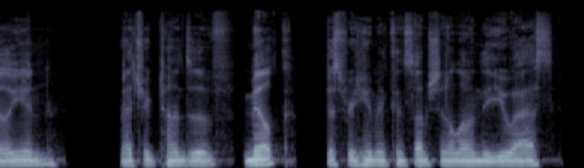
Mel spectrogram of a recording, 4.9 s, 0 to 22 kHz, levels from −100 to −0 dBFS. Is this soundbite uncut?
no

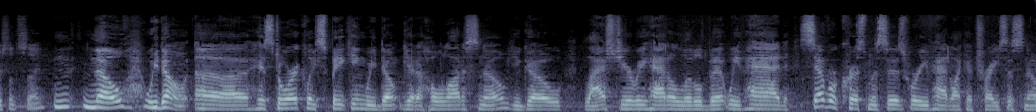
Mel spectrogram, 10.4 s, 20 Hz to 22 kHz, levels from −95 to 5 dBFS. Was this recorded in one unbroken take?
no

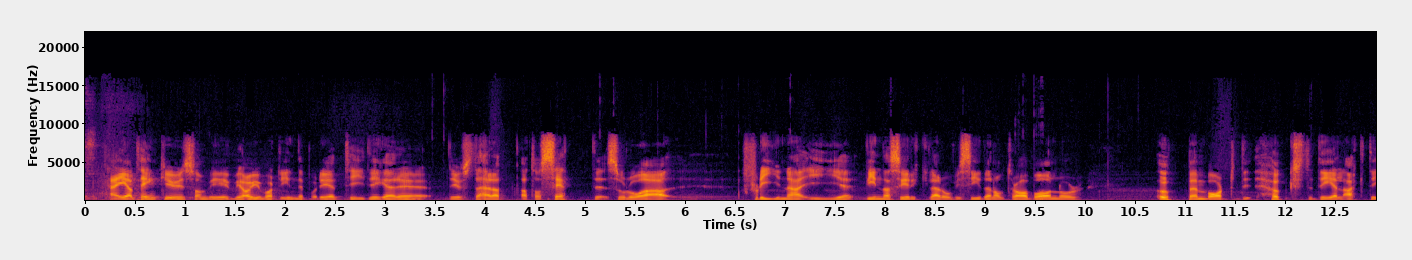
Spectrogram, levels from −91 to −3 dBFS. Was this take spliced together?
no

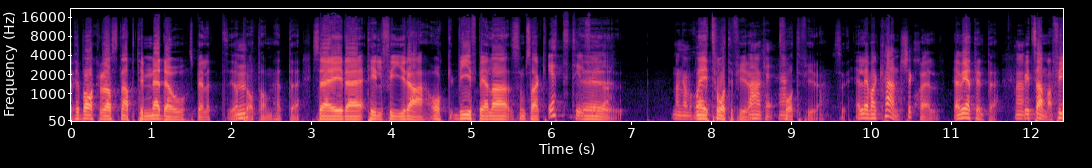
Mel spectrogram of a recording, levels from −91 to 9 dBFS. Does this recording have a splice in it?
yes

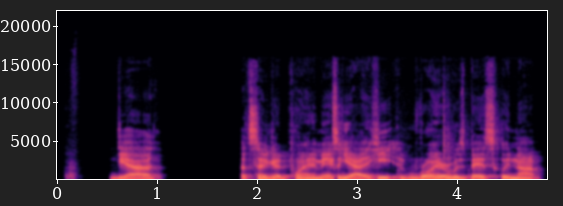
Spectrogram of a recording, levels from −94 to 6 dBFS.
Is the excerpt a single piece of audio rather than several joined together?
no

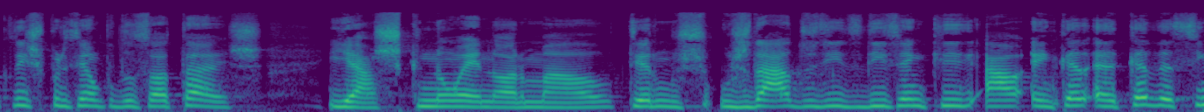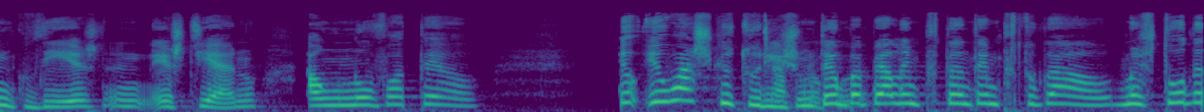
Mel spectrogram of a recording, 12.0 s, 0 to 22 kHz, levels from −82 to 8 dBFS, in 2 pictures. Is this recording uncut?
no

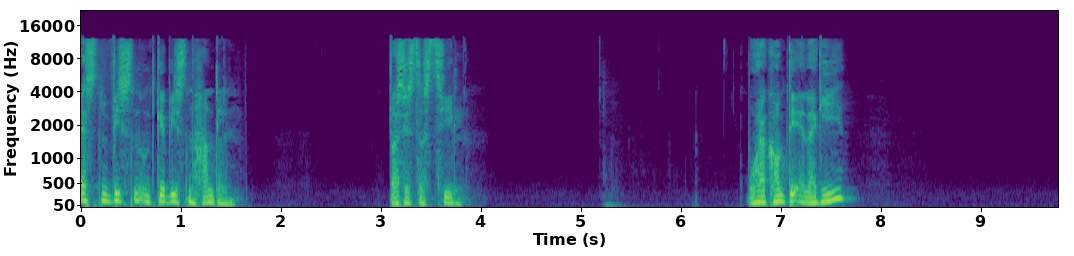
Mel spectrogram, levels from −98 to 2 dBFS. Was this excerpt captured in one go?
yes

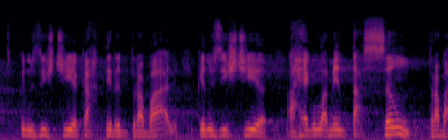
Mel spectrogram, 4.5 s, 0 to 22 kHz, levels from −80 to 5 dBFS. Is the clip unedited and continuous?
yes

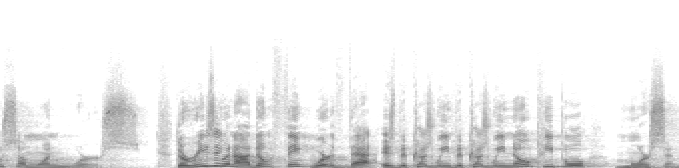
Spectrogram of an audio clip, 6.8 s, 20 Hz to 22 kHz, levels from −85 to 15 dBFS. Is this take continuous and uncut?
no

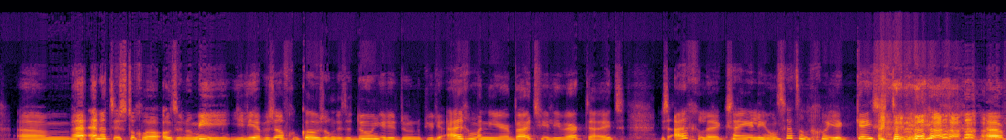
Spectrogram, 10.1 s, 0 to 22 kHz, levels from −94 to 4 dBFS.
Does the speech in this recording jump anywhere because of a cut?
no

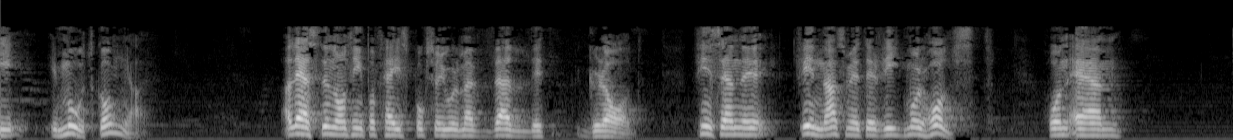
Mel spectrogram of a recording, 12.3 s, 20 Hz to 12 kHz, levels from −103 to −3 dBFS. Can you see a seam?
no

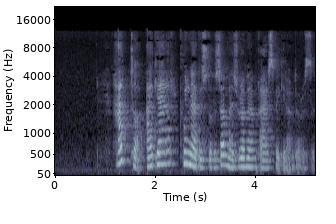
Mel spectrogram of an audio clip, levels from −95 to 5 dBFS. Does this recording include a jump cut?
yes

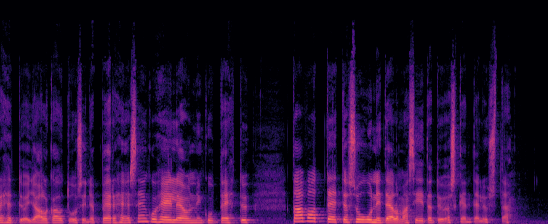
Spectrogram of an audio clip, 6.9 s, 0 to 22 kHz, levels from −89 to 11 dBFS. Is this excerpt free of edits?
yes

